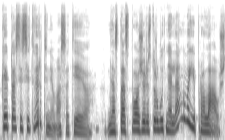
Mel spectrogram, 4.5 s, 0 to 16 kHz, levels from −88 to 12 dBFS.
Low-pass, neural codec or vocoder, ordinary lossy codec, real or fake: 14.4 kHz; none; AAC, 96 kbps; real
